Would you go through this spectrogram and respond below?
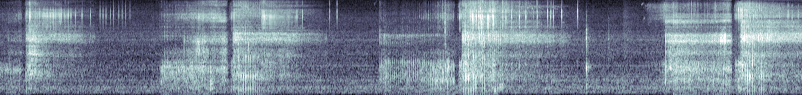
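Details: German Shepherd asleep at home after a day of heavy activity, lying down to sleep; rough, breathy snores come in broad noisy bursts about every three to four seconds, with quieter breathing between.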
